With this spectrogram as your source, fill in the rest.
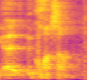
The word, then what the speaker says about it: croissant: Question, how do you feel as a French person about Americans mispronouncing croissant?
